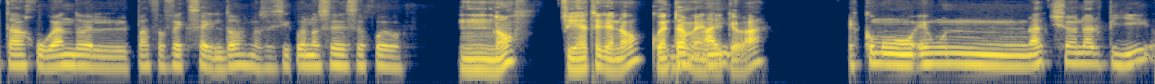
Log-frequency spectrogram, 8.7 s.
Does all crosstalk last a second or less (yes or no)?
yes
